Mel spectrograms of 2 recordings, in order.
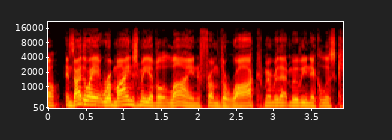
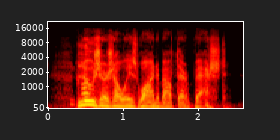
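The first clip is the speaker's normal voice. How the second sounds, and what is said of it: Poor Sean Connery impression. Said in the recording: “Sean Connery says ... That was a terrible impression.”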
